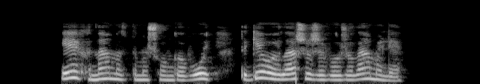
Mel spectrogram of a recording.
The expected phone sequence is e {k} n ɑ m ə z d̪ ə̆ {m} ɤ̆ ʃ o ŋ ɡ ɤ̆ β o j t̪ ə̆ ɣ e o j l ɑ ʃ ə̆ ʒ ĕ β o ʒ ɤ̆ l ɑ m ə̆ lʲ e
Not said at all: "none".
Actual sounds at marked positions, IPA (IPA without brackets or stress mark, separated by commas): x, m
